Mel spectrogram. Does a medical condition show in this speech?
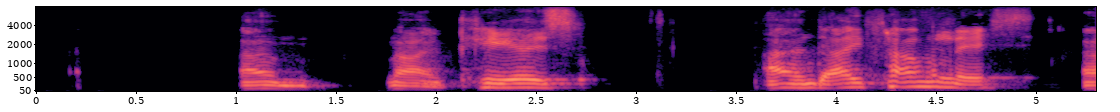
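Yes: cerebral palsy with dysarthria.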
